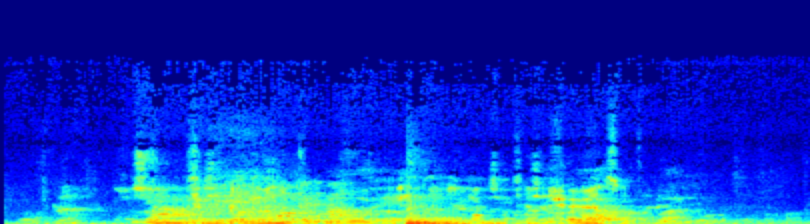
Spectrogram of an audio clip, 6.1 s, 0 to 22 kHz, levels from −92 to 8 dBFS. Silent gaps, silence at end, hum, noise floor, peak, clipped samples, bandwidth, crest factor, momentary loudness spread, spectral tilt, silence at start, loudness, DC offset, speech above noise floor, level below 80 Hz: none; 0 s; none; -39 dBFS; -2 dBFS; under 0.1%; 12 kHz; 18 dB; 20 LU; -7 dB/octave; 0.05 s; -20 LUFS; under 0.1%; 20 dB; -30 dBFS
